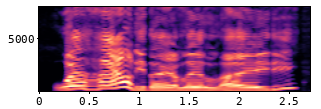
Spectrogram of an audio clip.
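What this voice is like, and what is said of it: Put-on Southern accent. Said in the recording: “I speak Southern ... what a lovely accent you have”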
